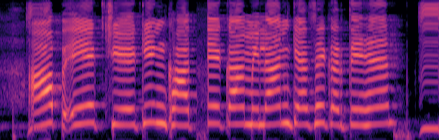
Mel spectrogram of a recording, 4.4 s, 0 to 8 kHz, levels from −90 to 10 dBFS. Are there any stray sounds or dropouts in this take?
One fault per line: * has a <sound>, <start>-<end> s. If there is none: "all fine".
* has a dropout, 2.0-2.1 s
